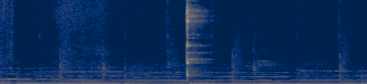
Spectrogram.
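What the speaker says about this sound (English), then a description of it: "And then you can start placing your glass." Small pieces of stained glass being set into a thin mosaic adhesive bed around a leaf skeleton, with faint taps and one sharp glassy clink standing out, close and otherwise quiet.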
